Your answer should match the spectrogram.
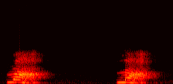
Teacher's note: the fourth stone starts high and then drops sharply to the lowest point to the lowest pitch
